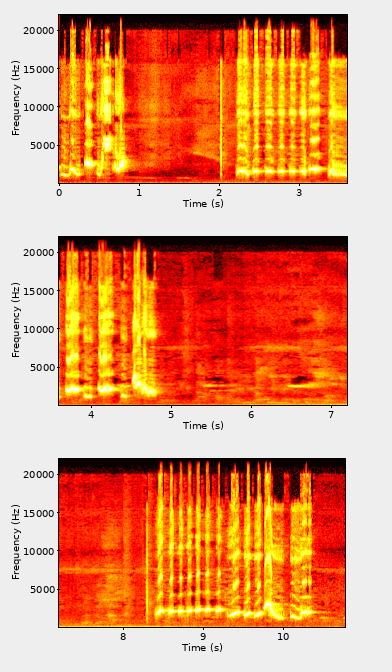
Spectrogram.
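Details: Kalimantan white-rumped shama singing loud, varied whistled phrases in short bursts: rising and falling slurred notes, then a rapid run of clipped notes, a pause with faint low hum, and a closing burst of bright whistles.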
